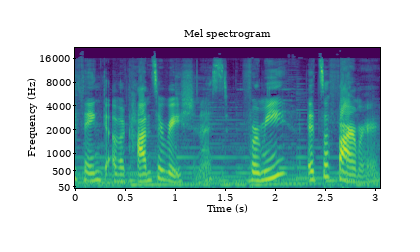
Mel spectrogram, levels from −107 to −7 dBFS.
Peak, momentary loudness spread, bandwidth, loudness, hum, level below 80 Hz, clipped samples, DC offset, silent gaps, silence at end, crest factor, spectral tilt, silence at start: -8 dBFS; 14 LU; 17.5 kHz; -23 LUFS; none; -56 dBFS; under 0.1%; under 0.1%; none; 0 s; 16 dB; -3.5 dB/octave; 0 s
